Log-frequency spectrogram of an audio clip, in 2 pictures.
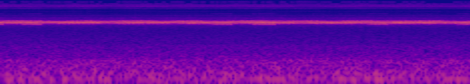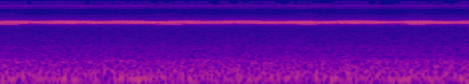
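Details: On an autumn night, insects keep up a sustained, bright, high trill that wavers slightly in pitch but never pauses, over quiet low rumble.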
